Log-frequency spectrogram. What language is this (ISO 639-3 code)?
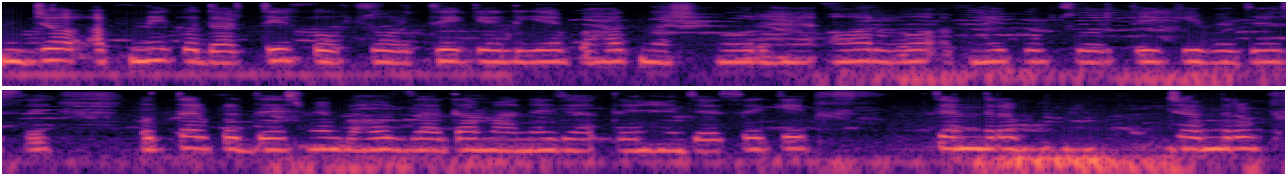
urd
